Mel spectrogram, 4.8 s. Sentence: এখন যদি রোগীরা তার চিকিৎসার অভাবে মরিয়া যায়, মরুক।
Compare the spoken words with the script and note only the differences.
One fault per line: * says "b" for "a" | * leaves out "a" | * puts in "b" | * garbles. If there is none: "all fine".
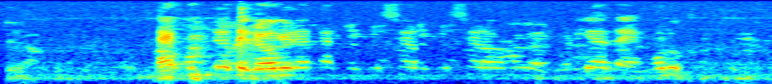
* puts in "চিকিৎসার"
